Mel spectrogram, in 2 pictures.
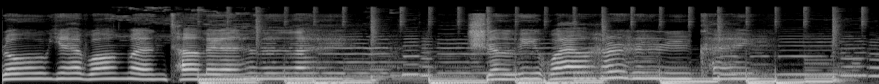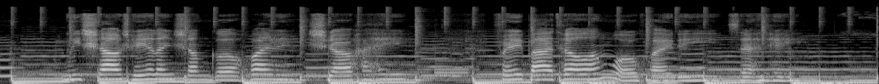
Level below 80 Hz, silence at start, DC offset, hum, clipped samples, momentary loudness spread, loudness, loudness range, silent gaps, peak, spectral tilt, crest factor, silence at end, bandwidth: -24 dBFS; 0 s; under 0.1%; none; under 0.1%; 6 LU; -18 LUFS; 2 LU; none; -2 dBFS; -5.5 dB/octave; 16 dB; 0 s; 16 kHz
